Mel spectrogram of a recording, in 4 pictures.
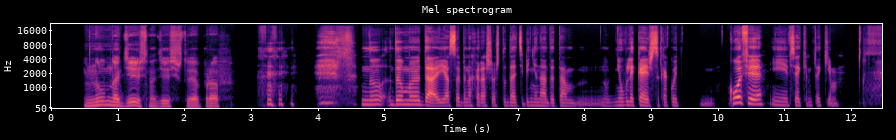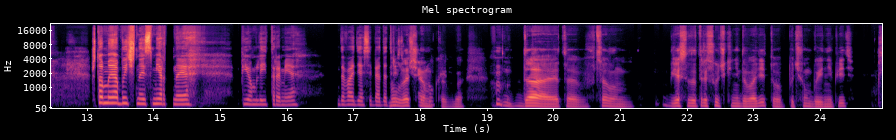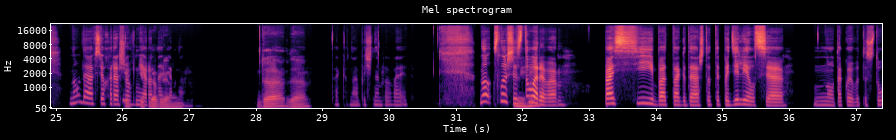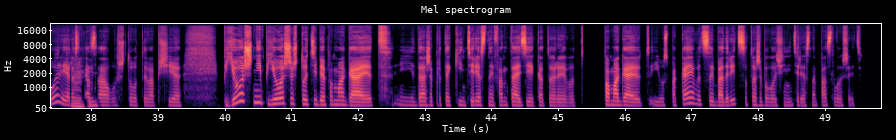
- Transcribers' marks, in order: chuckle; exhale; chuckle; other background noise; other noise
- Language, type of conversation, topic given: Russian, podcast, Какие напитки помогают или мешают тебе спать?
